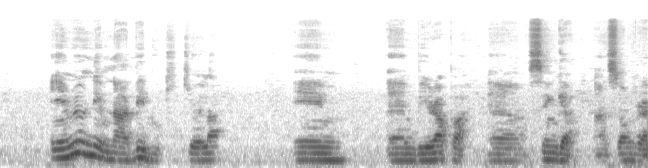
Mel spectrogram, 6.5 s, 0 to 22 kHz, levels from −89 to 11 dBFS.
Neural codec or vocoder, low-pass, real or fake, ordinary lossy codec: none; 14.4 kHz; real; none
